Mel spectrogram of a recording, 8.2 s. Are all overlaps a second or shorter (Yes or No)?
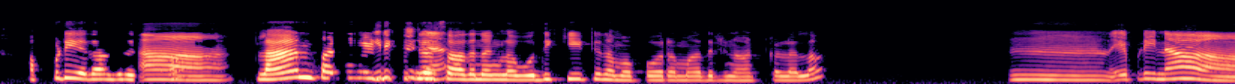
Yes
